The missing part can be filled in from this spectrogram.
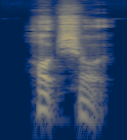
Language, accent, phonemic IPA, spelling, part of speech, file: English, Australia, /ˈhɒtˌʃɒt/, hotshot, adjective / noun / verb, En-au-hotshot.ogg
- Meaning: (adjective) 1. Highly skilled 2. Displaying talent; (noun) Someone with exceptional skills in a certain field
